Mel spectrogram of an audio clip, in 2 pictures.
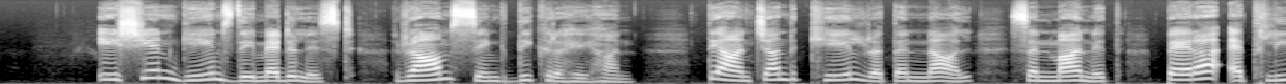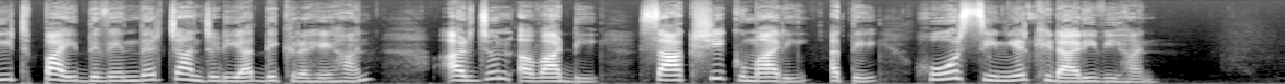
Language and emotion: Punjabi, neutral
